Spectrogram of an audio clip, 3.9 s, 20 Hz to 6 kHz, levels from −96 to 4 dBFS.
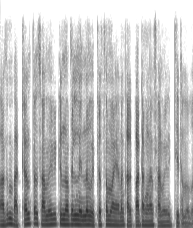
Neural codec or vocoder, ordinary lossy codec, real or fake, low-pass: codec, 44.1 kHz, 3.4 kbps, Pupu-Codec; Opus, 64 kbps; fake; 5.4 kHz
